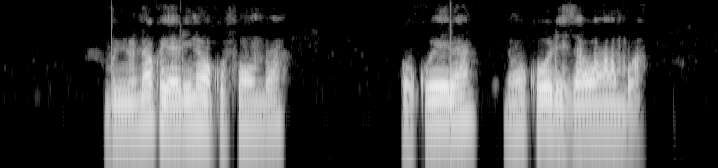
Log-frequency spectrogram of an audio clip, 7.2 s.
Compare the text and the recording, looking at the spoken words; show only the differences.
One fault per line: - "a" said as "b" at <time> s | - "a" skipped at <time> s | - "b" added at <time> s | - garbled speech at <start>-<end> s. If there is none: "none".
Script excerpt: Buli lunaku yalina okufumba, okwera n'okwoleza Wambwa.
none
